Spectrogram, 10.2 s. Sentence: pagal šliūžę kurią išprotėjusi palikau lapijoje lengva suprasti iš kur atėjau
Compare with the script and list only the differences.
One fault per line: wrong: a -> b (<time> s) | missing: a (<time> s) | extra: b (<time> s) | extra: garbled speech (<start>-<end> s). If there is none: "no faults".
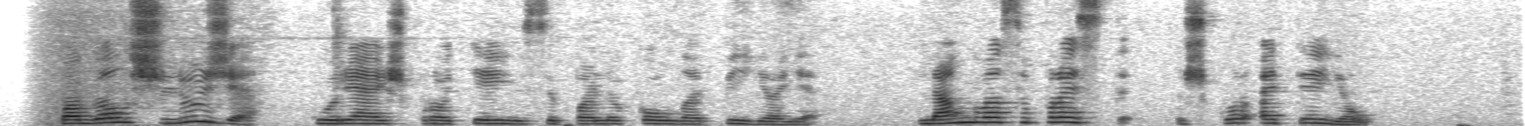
no faults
